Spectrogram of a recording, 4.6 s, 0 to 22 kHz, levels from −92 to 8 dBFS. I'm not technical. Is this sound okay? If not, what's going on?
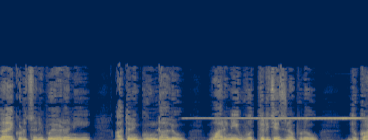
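No. Throughout, the speech sounds dull, with nothing above 12 kHz and plainly audible damage. That points to AAC compression as the likely cause, squeezing the file hard.

From 2.28 s to the end, a loudspeaker feedback squeal appears: a 3.5 kHz tone swells over roughly two seconds until it is about as loud as the speech.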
